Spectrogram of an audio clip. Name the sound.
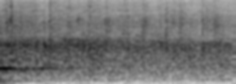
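audience applauding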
